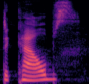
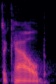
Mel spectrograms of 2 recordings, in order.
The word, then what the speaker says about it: DeKalb: Oh, all the different DeKalbs? Yeah, up here it's pronounced DeKalb. Yeah. The L is pronounced down there. They've just dropped the L.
